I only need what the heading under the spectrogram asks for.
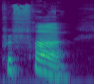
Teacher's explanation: A sílaba mais forte é o fer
